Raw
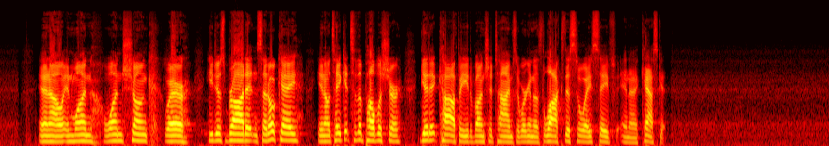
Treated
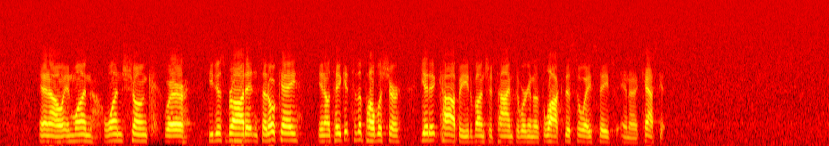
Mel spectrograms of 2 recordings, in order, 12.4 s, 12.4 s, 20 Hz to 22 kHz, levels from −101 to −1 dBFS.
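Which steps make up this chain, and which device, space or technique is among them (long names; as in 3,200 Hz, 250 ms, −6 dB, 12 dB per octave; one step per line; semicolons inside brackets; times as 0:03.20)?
tape answering machine (band-pass filter 390–2,900 Hz; soft clipping −16 dBFS, distortion −18 dB; tape wow and flutter; white noise bed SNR 20 dB)
0:02.22–0:02.75: Bessel high-pass filter 200 Hz, order 2
level +5 dB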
